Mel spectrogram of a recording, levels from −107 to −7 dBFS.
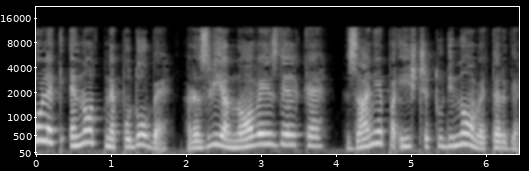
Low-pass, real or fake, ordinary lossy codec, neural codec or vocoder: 19.8 kHz; fake; AAC, 32 kbps; vocoder, 44.1 kHz, 128 mel bands, Pupu-Vocoder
